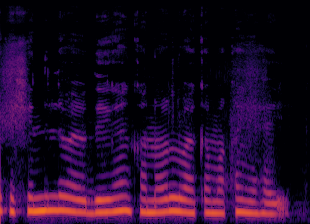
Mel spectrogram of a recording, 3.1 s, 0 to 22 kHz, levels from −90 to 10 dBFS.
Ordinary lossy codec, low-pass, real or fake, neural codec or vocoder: none; 19.8 kHz; real; none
